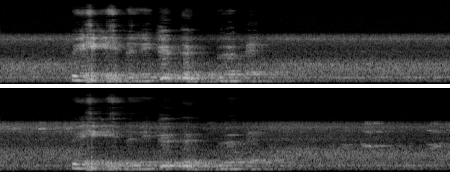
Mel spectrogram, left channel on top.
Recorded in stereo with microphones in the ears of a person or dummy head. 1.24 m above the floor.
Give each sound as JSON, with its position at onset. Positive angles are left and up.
{"t": 0.7, "sound": "laughter", "side_deg": 15, "distance_m": 0.7}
